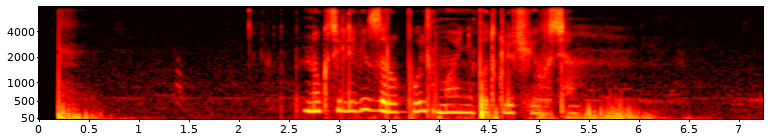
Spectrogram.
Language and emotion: Russian, sad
